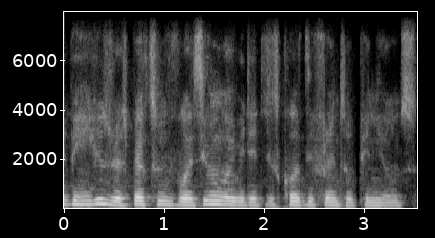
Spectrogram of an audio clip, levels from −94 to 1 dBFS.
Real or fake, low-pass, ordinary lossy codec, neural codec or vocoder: fake; 7.2 kHz; Opus, 32 kbps; vocoder, 44.1 kHz, 128 mel bands, Pupu-Vocoder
